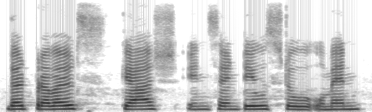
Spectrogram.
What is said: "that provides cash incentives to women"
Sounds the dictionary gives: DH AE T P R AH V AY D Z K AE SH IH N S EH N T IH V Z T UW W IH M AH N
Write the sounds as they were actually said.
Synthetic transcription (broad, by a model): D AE T P R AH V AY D S K AE SH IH N S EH N T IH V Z T UW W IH M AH N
